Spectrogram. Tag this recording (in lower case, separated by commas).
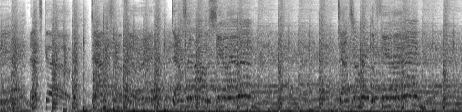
progressive rock, music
